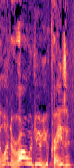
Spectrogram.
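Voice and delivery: as if shocked at a friend's nonsense; incredulous. Retold or imitated. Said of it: "I'm like".

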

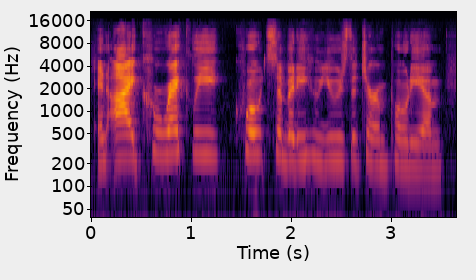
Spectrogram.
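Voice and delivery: ordinary talk

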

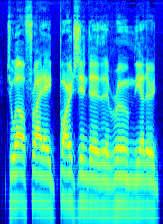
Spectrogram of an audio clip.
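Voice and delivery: ordinary delivery

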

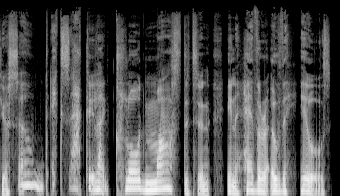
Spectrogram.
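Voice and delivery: put-on high, gushing girl's voice; girlish adoration. A narrator's reading. Girl likens James to a novel's hero, gushing.

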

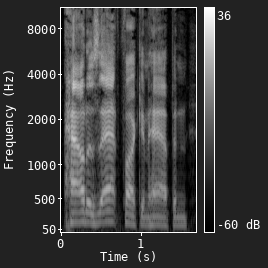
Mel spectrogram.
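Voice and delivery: normal talking voice

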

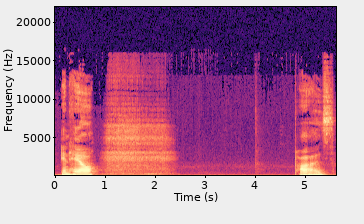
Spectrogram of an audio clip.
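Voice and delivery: slow guided breath cues; slow breath counting. Shown as a demonstration. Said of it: "Here we go".

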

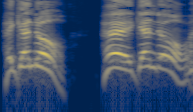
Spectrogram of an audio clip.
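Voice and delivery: high, loud call across the street; calling out Gendel across a busy street; shouting a name. Retold or imitated. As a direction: shout to get his attention from afar. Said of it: "somebody shouts".

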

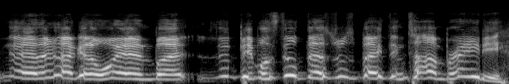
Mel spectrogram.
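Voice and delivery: high, loud mocking voice; whiny mock of a friend; Matty. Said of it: "And he's like".

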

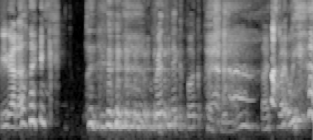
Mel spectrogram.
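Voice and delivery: giggling through the words; laughing. Real, not acted. Joking with coworkers about cart gymnastics, giggling. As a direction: laugh while you joke it out.

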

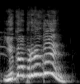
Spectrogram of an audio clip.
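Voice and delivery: high-pitched broken-English cabbie; cabdriver's foreign accent. Retold or imitated. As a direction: imitate a heavily accented immigrant cabdriver. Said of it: "some guy who literally just was".

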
